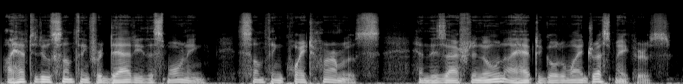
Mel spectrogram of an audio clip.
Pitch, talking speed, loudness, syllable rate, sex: 95 Hz, 185 wpm, -18 LUFS, 5.7 syllables/s, male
